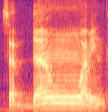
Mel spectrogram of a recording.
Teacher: തൻവീനിനെ ഇത് ഗംബിഗുന്ന വാവിലേക്ക് ഭാഗികമായി ലയിപ്പിച്ച് മണിക്കുക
